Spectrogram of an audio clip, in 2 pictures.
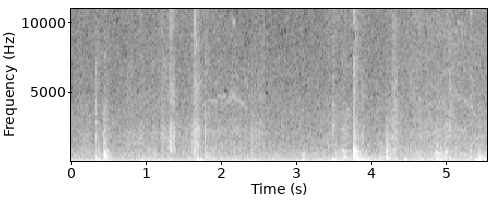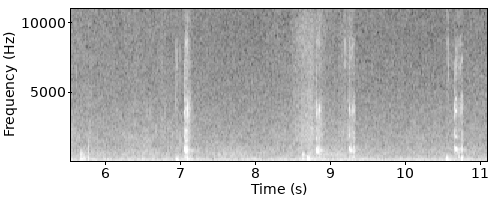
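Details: Siberian husky puppy with hiccups: soft, abrupt little clicks and puffs repeating at uneven intervals over a quiet room hum.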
